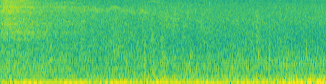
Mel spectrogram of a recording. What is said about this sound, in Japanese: ちょうど今はね漁船が近くを通ってるんでゴロゴロゴロっていうね、えー、エンジンの音が聞こえています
